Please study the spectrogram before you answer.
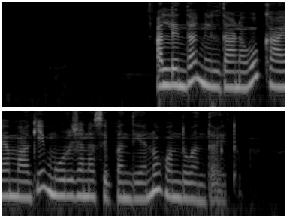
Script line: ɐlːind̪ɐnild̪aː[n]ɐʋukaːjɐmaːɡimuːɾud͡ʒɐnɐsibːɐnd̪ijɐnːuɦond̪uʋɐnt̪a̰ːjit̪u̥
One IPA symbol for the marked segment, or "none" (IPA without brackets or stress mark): ɳ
